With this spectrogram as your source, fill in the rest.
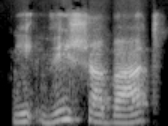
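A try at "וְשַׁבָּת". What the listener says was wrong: V. There's no E. It's 2 dots, which says you just hear like the sound of that letter.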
